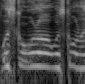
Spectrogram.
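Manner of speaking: very high shout, said twice. Retelling yelling at the spotter during a race: retelling own yelling. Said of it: "I'm yelling at Tristan".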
